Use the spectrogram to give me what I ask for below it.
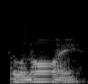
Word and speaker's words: Illinois: thomas and western illinois the s is silent illinois um again good teams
